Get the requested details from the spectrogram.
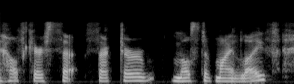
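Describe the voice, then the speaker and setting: A woman's very deep, low voice with vocal fry and a Canadian accent, at a fairly slow pace. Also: dry, close sound with no echo. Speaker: school board trustee candidate. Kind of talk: interview. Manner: hesitant, many fillers.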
